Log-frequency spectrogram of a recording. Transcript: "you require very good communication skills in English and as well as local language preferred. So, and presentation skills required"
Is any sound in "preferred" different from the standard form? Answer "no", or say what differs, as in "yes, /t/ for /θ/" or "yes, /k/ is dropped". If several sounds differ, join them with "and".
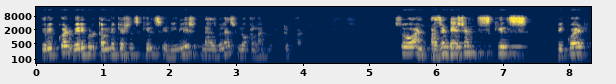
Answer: yes, /p/ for /f/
